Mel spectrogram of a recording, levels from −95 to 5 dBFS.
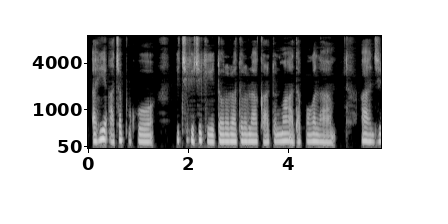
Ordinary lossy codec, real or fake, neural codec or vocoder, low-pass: none; real; none; none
